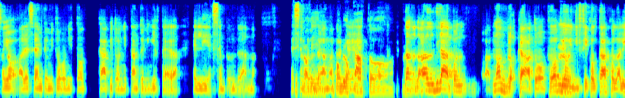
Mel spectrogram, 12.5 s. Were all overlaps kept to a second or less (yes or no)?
no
